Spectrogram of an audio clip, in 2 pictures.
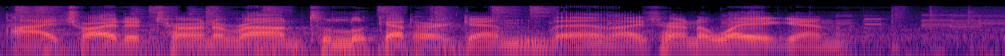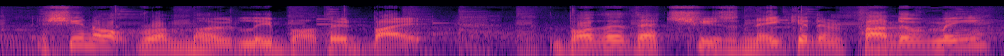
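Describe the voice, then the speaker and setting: With a creaky, mid-range voice at normal speed, an Australian man streams a visual novel, narrating its lines and chiming in casually with plenty of swearing. Music plays in the background of the recording.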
